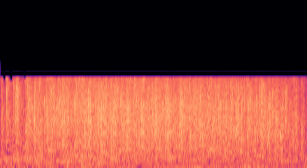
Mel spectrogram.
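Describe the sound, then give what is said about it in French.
A crowd applauds a doctor who is about to speak, clapping steadily for about six seconds, a dense, even patter of many hands with no voices over it. “Et on peut l'applaudir, parce que je crois qu'il le mérite.”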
